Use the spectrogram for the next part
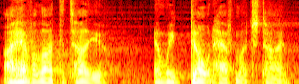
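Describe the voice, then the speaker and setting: A man playing a grave, protective uncle in an audiobook, with a husky voice and an earnest, solemn manner. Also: lowish voice, steady tone, moderate pace. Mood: sorrowful, tender. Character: grave, protective adult uncle, tender guardian revealing secrets. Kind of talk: audiobook character dialogue. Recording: voice in a long hollow reverb.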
